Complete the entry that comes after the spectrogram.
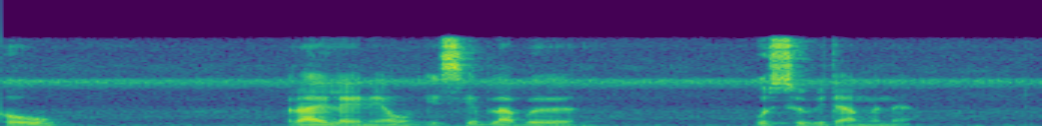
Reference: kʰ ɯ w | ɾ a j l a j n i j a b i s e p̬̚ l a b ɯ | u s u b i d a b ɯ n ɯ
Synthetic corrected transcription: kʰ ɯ w | ɾ a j l a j n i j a w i s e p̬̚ l a b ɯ | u s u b i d a m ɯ n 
